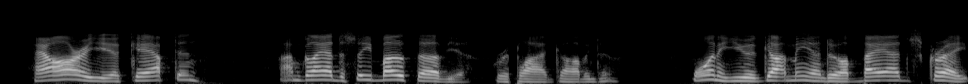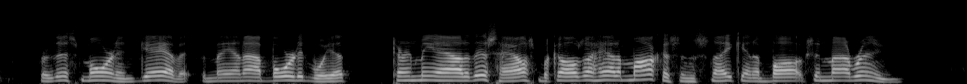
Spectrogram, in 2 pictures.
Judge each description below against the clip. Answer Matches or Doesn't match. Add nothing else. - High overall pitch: Doesn't match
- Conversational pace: Matches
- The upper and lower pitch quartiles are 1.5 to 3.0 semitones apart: Doesn't match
